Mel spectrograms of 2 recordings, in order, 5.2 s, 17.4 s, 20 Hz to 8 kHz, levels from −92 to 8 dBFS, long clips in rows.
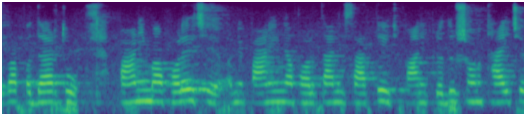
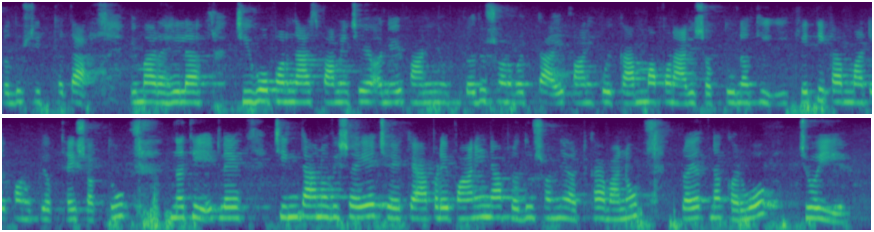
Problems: background sounds at intervals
